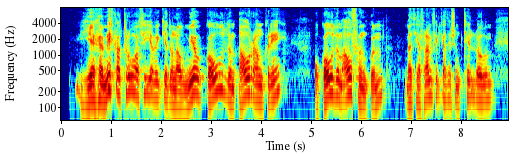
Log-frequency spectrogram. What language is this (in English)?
Icelandic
